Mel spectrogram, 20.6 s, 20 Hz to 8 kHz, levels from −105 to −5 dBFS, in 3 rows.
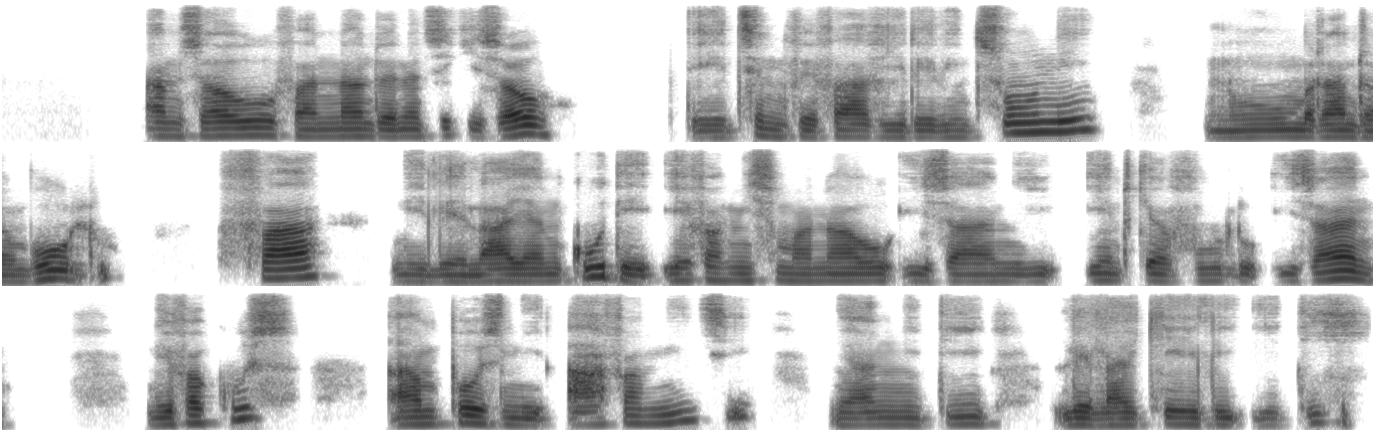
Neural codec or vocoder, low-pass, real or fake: codec, 16 kHz, 6 kbps, DAC; 7.2 kHz; fake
